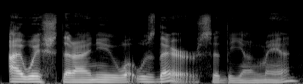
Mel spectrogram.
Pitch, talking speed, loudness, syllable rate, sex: 110 Hz, 240 wpm, -21 LUFS, 4.6 syllables/s, male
